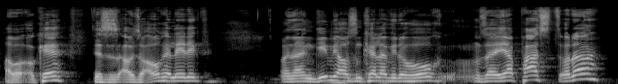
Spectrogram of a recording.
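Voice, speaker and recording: Slangy, animated podcast storyteller man. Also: a little high, fairly quick. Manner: animated, acts out the people he quotes; slangy, peppered with "Alter". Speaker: podcast host. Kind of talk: casual storytelling chat.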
